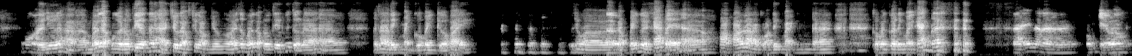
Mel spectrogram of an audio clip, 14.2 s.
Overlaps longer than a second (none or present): none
